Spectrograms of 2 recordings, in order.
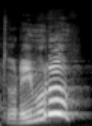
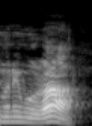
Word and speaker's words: Rimuru: Wait, Rimuru? I kept calling him Rimura.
